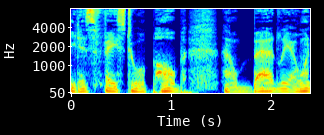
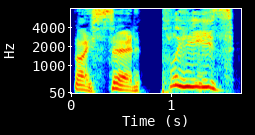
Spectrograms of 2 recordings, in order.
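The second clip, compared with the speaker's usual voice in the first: much higher, louder desperate plea; begging; 13 semitones higher, 9 dB louder, much slower than usual. Acted. Desperate brother begs to be trusted, loud plea. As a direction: beg with everything. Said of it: "Yuri begs".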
